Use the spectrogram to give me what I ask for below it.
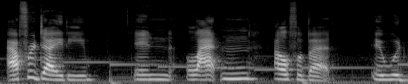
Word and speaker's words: Aphrodite: And Aphrodite, which is actually the most interesting of the pronunciations, is actually pronounced in Greek as Aphroditi.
